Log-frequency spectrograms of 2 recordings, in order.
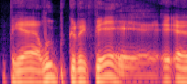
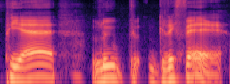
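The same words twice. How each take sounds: First: The name is said in a French accent. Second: The name is said in a plain English accent.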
